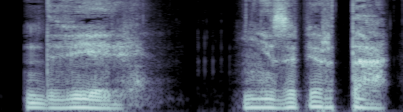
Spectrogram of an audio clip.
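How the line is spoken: Mutter. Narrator (Russian): пробормотал Холидей

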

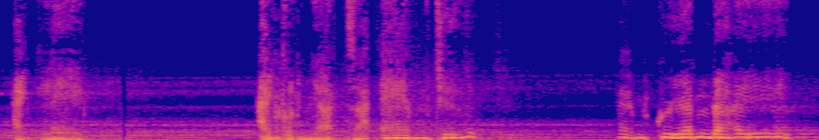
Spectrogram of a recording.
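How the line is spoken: Soft, young woman. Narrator (Vietnamese): Miệng của người con gái đó khẽ nói

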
